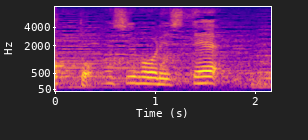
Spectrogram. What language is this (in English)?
Japanese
